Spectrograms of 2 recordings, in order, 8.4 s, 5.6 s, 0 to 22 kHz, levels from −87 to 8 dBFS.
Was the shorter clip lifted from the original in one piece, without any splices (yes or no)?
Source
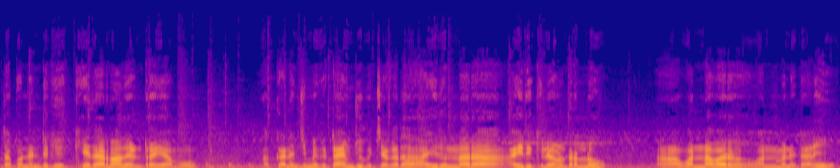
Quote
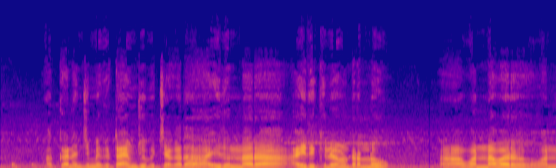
yes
